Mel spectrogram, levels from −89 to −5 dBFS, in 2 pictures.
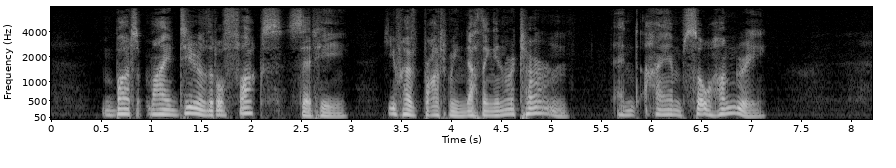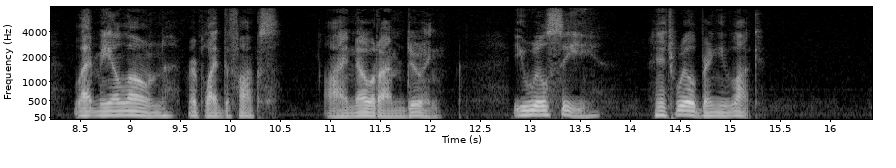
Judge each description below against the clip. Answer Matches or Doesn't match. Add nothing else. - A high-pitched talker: Doesn't match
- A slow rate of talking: Doesn't match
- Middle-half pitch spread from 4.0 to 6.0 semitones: Matches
